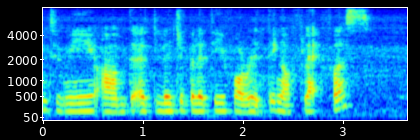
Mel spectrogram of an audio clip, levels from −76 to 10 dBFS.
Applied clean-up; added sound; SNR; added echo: none; none; none; none.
